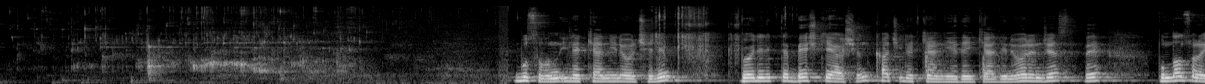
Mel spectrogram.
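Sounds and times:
water pouring into glass jar: 0.0s - 3.9s.

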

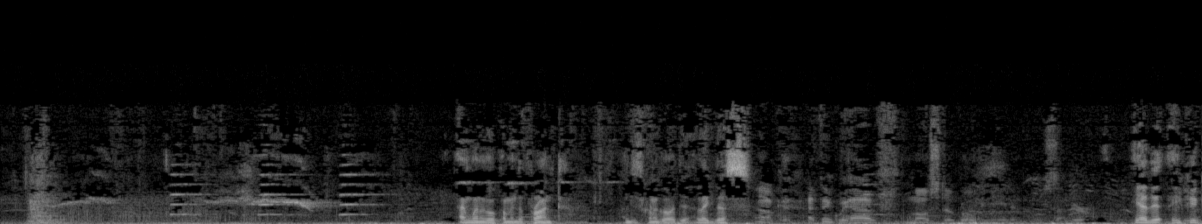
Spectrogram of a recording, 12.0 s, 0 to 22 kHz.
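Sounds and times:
high bird chirps: 1.8s - 3.9s.

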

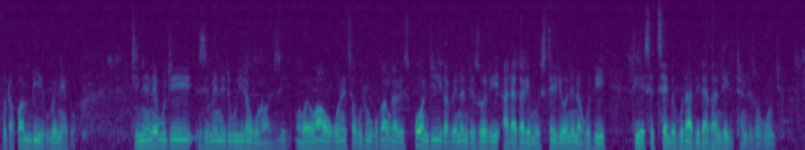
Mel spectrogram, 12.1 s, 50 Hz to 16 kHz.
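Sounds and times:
man speaking: 0.0s - 1.4s, 2.0s - 11.8s.

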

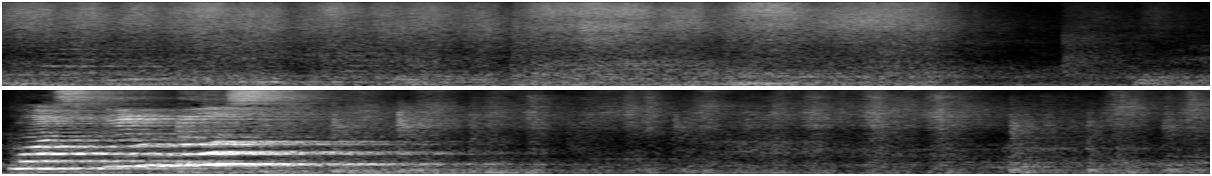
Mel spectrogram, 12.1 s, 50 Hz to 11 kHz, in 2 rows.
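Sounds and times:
chalkboard duster scrubbing: 0.0s - 4.8s, 6.7s - 12.0s.

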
